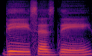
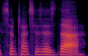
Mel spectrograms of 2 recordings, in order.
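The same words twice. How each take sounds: First: "the" said slowly with a long ee vowel; "the" as thee. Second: Quick, with "the" said short as thuh. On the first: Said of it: "sometimes the says the". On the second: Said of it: "sometimes the says". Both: Shown as a demonstration.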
